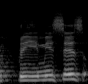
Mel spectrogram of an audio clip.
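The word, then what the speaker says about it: premises: ऐसा प्लॉट जिस पर 4 दीवारी करके एक छोटा सा दरवाज़ा लगा दिया जाए उसे कहते हैं प्रीमिसेस और प्रेमिसेस। जैसे मर्जी प्रोनाउंस कर लें।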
